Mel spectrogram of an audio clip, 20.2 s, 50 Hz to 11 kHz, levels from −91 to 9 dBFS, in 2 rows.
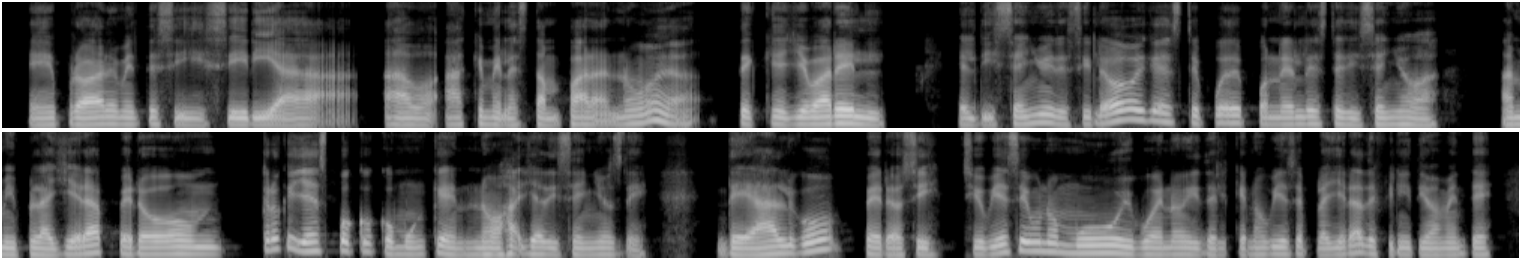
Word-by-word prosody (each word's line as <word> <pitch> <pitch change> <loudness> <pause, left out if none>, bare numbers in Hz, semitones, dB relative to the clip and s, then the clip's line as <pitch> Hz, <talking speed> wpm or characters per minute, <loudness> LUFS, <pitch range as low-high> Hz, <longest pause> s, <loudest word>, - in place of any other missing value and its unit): eh, 125 +1 -3
probablemente 130 +1 +2
sí 120 -3 -5
sí 125 -1 -1
iría 125 -1 -1
a 125 -1 0 0.2
a 130 - -5
que 145 - -5
me 130 -2 -1
la - - -1
estampara, 120 - 0
¿no? 145 - -1
Ah, 180 -7 -1 0.2
de 140 - 0
que 130 -1 -2
llevar 135 +2 +5
el 135 -5 +5 0.5
el 120 - -2
diseño, 135 +6 -2
y - - +2
decirle: 130 -1 -3
"Oiga, 205 0 +3
este, 165 -3 -4
puede 155 0 +1
ponerle 135 -3 -1
este 135 0 -2
diseño 125 +1 -2
a 115 +3 -5 0.4
a 130 - 0
mi 130 -1 0
playera", 135 +5 +2
pero 135 -1 +2 0.2
creo 220 +2 0
que 235 - -3
ya 185 -1 +4
es 190 0 -1
poco 185 -2 -2
común 130 -3 -2
que 140 -2 +1
no 125 +1 0
haya 135 -2 0
diseños 125 0 -3
de - - -9 0.4
de 125 -1 +2
algo, 150 - +3
pero 130 -4 +1
sí, 125 0 -4
si 130 - -3
hubiese 160 +9 +2
uno 185 -2 +2
muy 155 -2 +4
bueno 130 0 -1
y 125 - 0
del 120 -1 -5
que - - -5
no 130 0 -4
hubiese 135 +1 -2
playera 125 +5 -2
definitivamente 125 -1 -3
130 Hz, 175 wpm, -22 LUFS, 125-145 Hz, 0.5 s, llevar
